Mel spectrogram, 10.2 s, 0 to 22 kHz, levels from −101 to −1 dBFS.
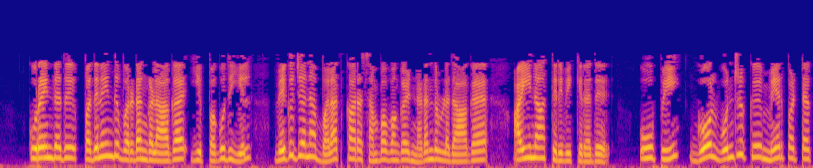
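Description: All the way through, the speech sounds watery and swirly with nothing above 6 kHz, likely heavy MP3 compression at around 24 kbps zeroing weak frequency lines frame to frame.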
